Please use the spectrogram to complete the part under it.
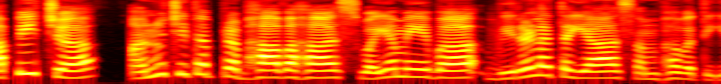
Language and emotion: Sanskrit, neutral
